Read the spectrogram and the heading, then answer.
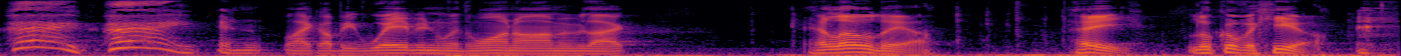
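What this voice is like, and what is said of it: Jeff Goldblum impression. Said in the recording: “I'm gonna do my best, chaos theoretician, Jeff Goldblum impersonation”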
